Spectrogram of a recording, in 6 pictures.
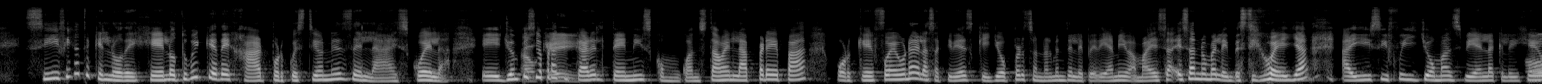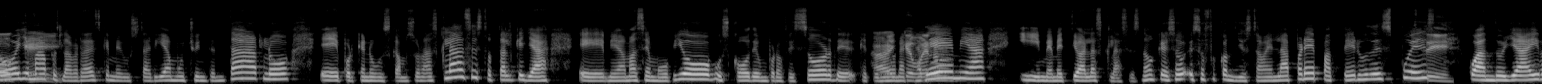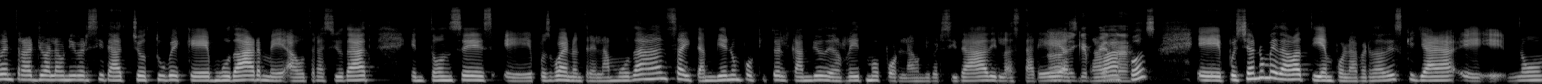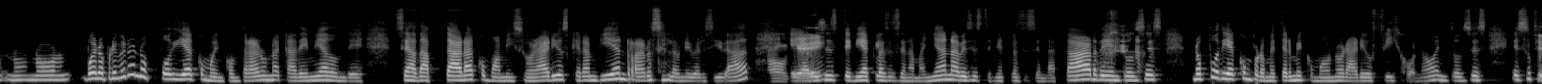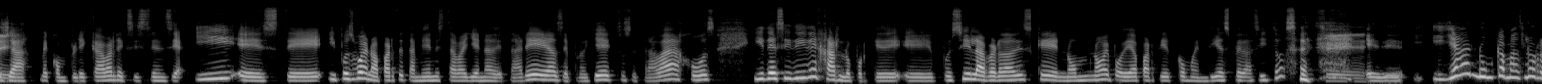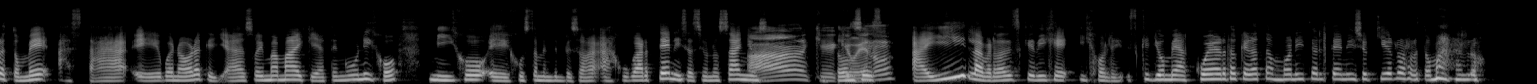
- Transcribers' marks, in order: laughing while speaking: "investigó"; laugh; chuckle; laughing while speaking: "retomarlo"
- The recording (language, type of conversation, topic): Spanish, podcast, ¿Qué pasatiempo dejaste y te gustaría retomar?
